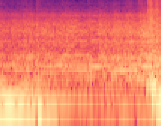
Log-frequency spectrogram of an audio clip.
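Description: Live rock band: the drums drop out and an electric guitar chord and bass note ring out and fade through a short break, with a single hit about half a second in. The drums come back in right at the end.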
